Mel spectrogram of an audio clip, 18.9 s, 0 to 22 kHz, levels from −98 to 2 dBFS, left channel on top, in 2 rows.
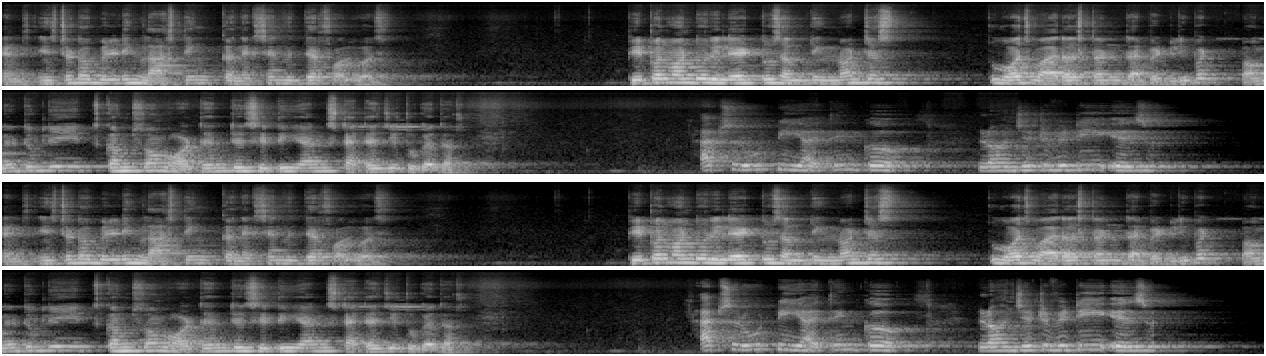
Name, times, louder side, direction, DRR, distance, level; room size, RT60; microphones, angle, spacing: voice 1, 0.0-2.9 4.7-6.8 7.4-13.0, left 1 dB, 10° left, 0.5 m, -25 dB
voice 2, 14.7-16.2 16.8-18.1, right 1 dB, 50° right, 1.0 m, -27 dB
23.0 x 10.5 x 3.8 m
head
